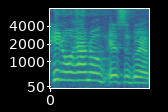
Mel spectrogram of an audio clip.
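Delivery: ordinary talk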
